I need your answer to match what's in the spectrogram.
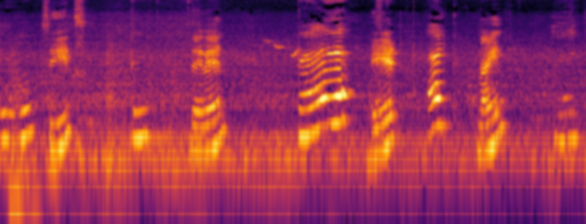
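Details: Child with cerebral palsy and speech delay, counting from one to ten on prompting with dysarthric speech, while under homeopathic treatment reported to have improved speech, sitting and walking.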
